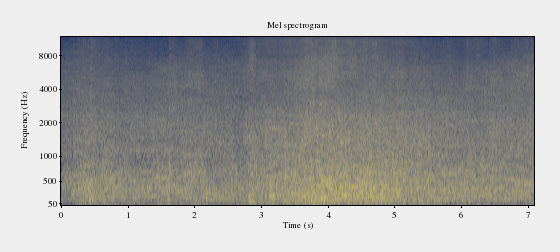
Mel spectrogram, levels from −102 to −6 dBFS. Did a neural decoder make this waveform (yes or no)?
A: yes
